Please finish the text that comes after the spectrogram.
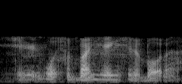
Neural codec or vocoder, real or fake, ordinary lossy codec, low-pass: autoencoder, 22.05 kHz, a latent of 192 numbers a frame, VITS, trained on one speaker; fake; MP3, 32 kbps; 3.6 kHz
